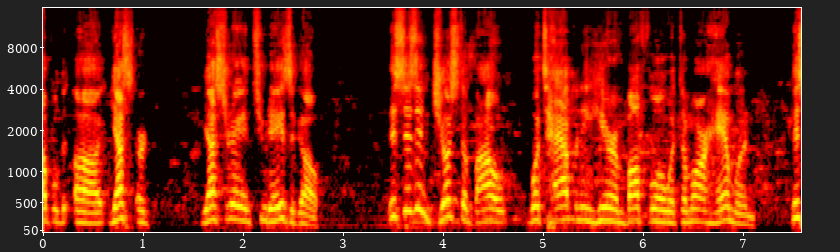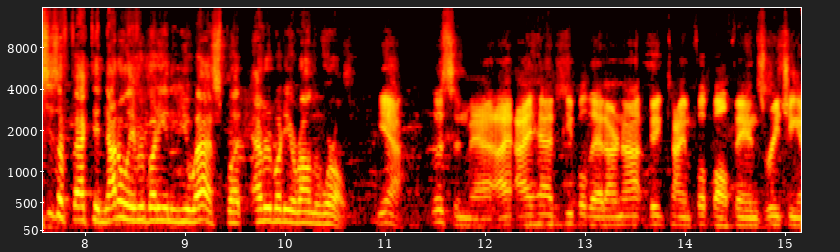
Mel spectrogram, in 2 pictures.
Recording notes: LIVE at Wingnutz in North Buffalo. Take some questions from fans.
